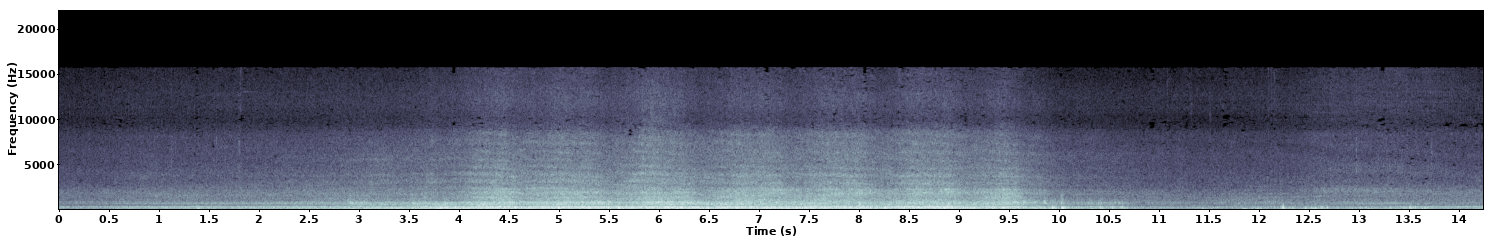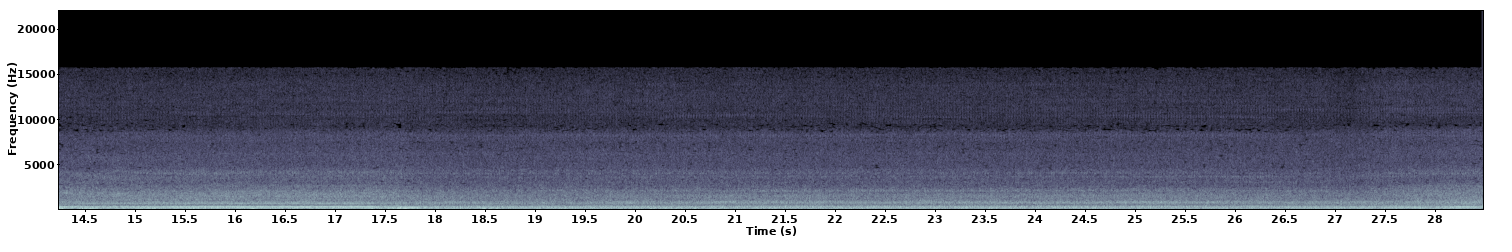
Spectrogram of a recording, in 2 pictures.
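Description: A train passing over a level crossing: its rumble builds over a couple of seconds, stays loud for about six seconds with wheels clacking over the rail joints, and drops away suddenly about ten seconds in. A steady tone sounds on and off: before the train, again a few seconds after it, and near the end.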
